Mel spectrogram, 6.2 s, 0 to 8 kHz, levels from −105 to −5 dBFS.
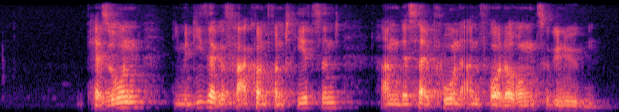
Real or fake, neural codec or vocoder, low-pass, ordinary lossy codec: fake; vocoder, 22.05 kHz, 80 mel bands, WaveNeXt; 7.2 kHz; Opus, 64 kbps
